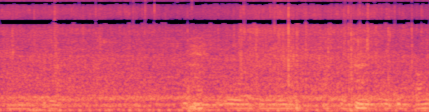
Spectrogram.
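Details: Asian honey bees buzzing at a straw nest as people gather honey; a thick, constant, unbroken hum throughout, with brief human voices partly over it in the second half.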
